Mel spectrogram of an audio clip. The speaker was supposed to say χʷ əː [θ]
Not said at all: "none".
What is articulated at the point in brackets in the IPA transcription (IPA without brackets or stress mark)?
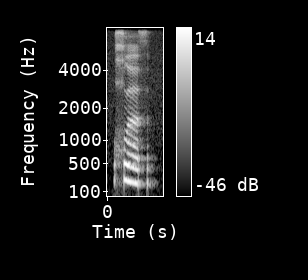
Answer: θ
